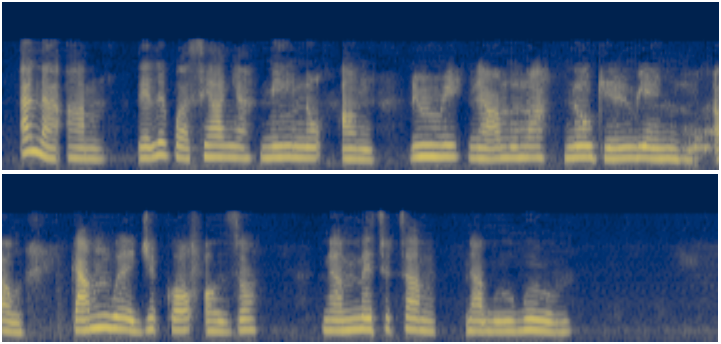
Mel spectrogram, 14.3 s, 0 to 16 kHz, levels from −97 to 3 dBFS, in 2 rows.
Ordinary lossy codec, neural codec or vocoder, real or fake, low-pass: AAC, 96 kbps; codec, 16 kHz, 1.1 kbps, Voila-Tokenizer; fake; 7.2 kHz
